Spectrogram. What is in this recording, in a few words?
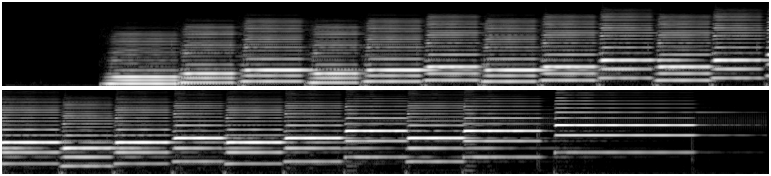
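Harmonica, Roland accordion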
